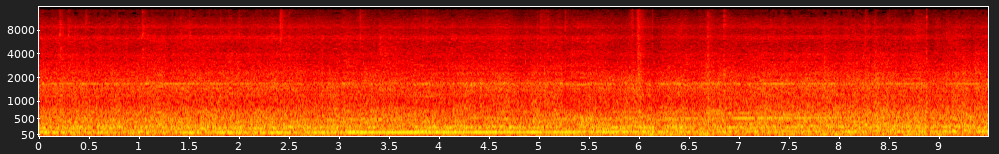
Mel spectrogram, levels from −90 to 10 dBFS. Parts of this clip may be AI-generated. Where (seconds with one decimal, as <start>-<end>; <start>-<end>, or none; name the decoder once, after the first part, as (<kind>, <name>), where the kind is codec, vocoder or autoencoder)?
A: 2.6-7.2 (codec, SNAC)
